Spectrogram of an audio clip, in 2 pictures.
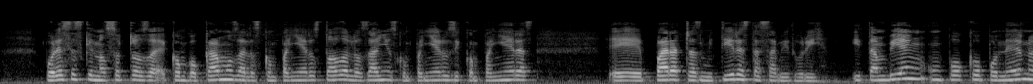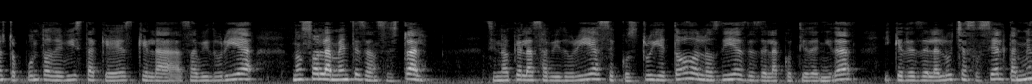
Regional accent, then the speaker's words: Imbabura, Ecuador; yo soy de Imbabura. Y tengo dentro de mi identidad el proceso afroecuatoriano y el proceso indígena

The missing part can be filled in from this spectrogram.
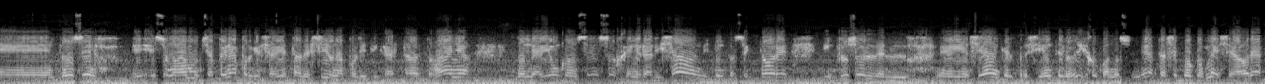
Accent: Mendoza, Argentina; yo soy mendocino

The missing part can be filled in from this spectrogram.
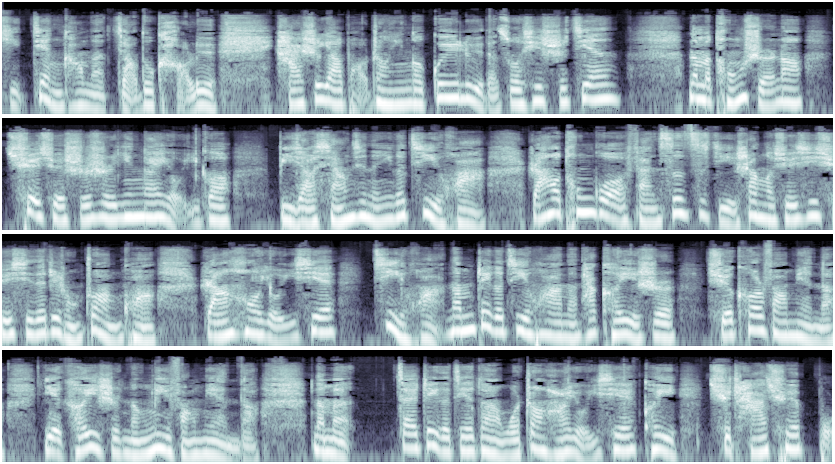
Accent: China; 我觉得就是我们中国人说的读万卷书行万里路真的特别重要

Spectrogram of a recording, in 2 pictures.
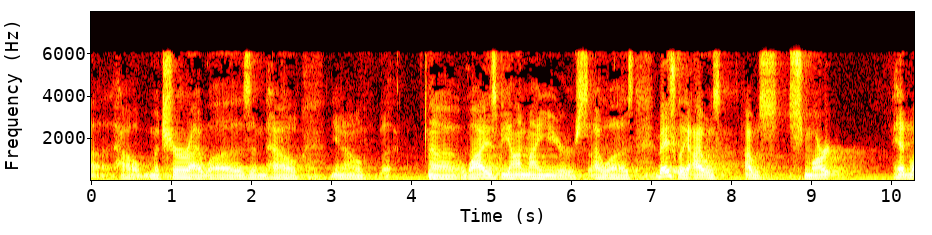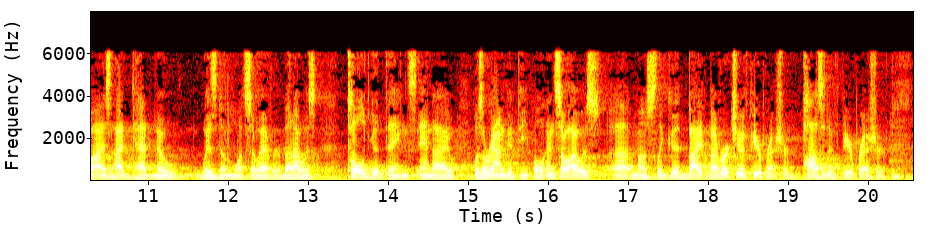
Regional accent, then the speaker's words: Fayetteville, United States; I grew up in the Methodist church. I grew up going to Sequoia United Methodist here in Fayetteville, actually.

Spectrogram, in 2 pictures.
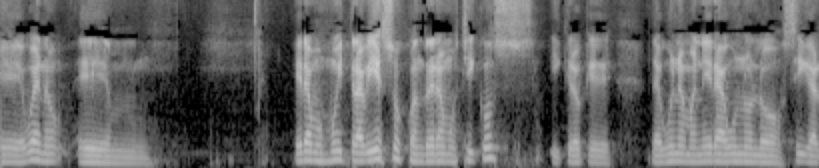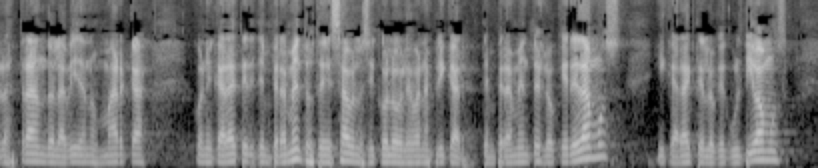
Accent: Goya, Corrientes, Argentina; born there; 8 de abril de 1950, el día de mi nacimiento, según mi madre, en Goya, Corrientes. Y estoy trabajando actualmente en un lugar de la provincia de Santa Fe que se llama Capitán Bermúdez.

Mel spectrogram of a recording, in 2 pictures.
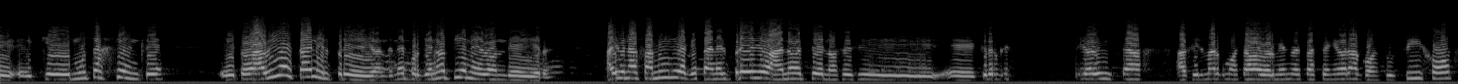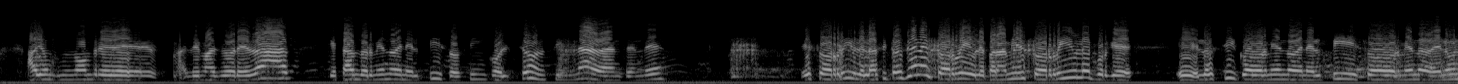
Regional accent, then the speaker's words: Argentina; yo soy del interior de la Argentina, no soy de Formosa.

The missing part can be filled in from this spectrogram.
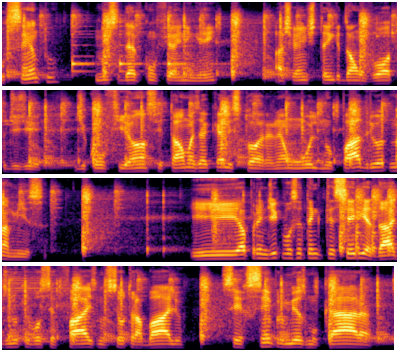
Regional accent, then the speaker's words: Brasília, Federal District, Brazil; eu cresci ouvindo rock, porra, eu nasci em Brasília

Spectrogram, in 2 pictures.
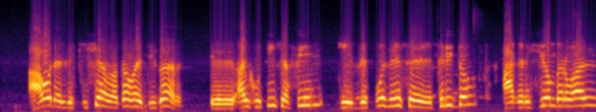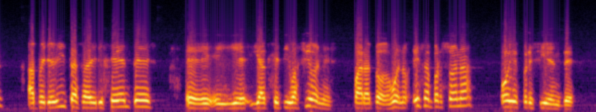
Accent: Argentina; tendremos el desafío nosotros como argentinos de hacerlo también.

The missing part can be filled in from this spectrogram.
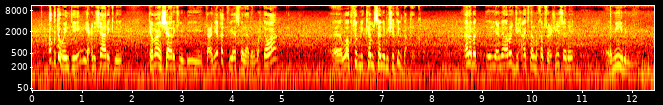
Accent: Iraq; مو فقط مو لأني لكوني أنا عراقي،

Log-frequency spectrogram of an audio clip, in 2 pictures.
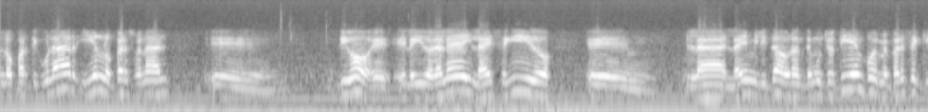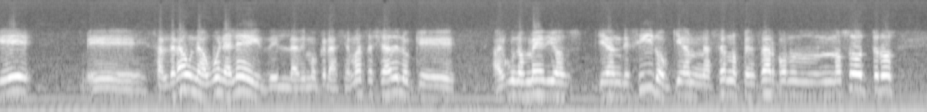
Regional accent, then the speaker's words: Baradero, Buenos Aires Province, Argentina; Yo soy de Varadero.

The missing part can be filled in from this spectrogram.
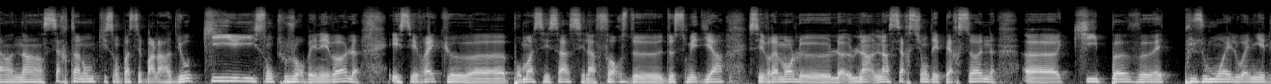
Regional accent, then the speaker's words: Nantes, Pays de la Loire, France; now in Nancy, France; je suis un Nantais exilé à Nancy

